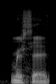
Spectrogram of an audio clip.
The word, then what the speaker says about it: Merced: Merced.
